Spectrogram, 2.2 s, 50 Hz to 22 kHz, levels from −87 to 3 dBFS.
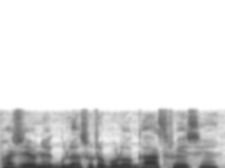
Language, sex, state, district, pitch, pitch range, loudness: Bengali, male, Assam, Hailakandi, 150 Hz, 145-155 Hz, -18 LUFS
